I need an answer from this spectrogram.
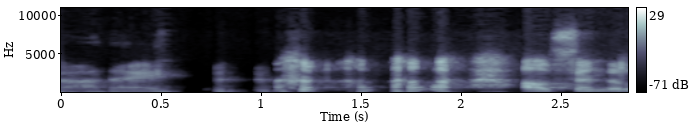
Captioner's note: laughing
